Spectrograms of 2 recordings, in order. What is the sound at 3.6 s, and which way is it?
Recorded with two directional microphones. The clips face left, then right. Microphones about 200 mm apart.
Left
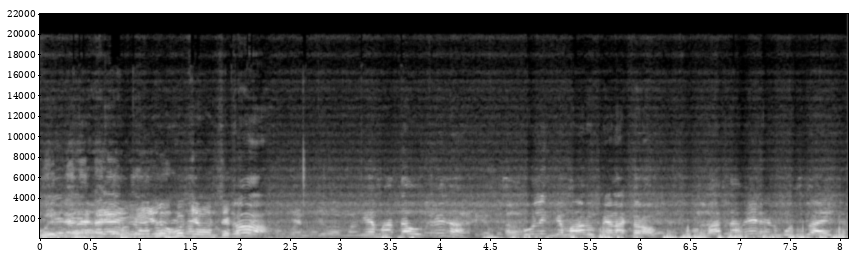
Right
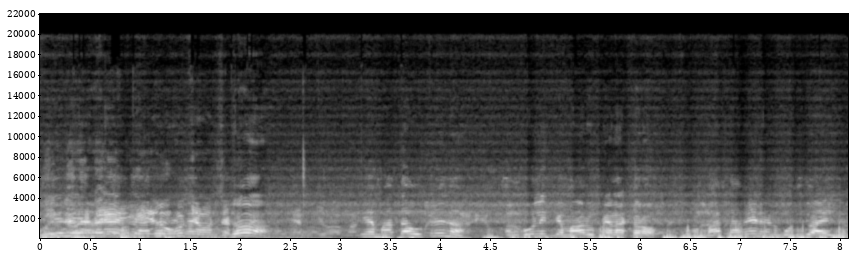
Speech, 25° right (ahead or behind).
